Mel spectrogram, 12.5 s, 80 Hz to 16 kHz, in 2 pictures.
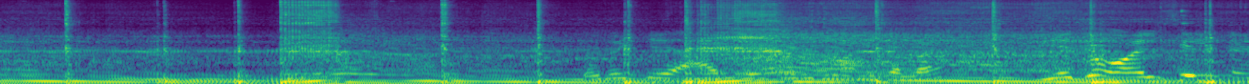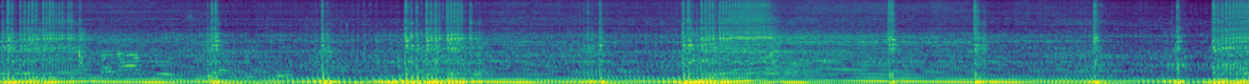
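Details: Yamaha RX100 two-stroke after a hard morning cold start following heavy rain: engine revs up and drops back in repeated bursts, picking up cleanly each time; running properly now.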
